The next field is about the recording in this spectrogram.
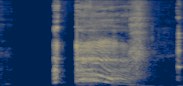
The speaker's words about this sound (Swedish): Någon harklar sig där borta och sen.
